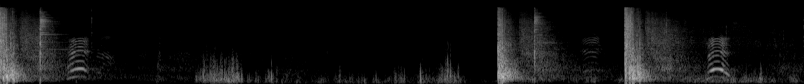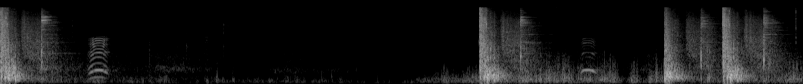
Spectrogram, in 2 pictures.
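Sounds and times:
rifle shots: 0.0 - 0.7, 5.0 - 7.1, 8.0 - 8.8, 12.8 - 13.6, 14.7 - 16.0.

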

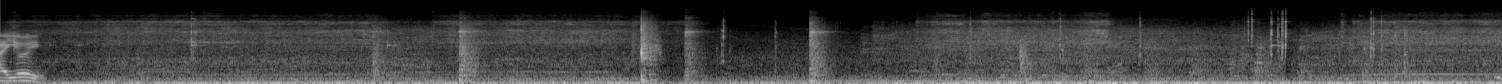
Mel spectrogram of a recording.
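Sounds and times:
wrench clinking on metal bolts: 12.4 - 13.0.

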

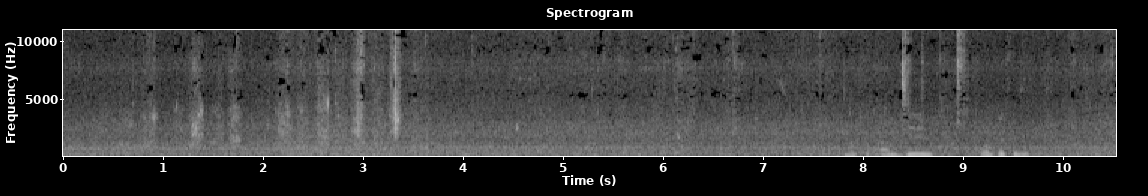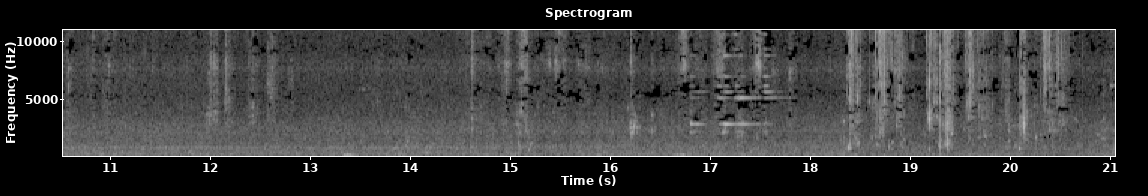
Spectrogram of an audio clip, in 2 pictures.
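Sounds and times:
river water lapping and trickling: 0.0 - 21.0
small splashes and drips: 4.4 - 7.7, 11.9 - 12.8, 13.5 - 21.0.

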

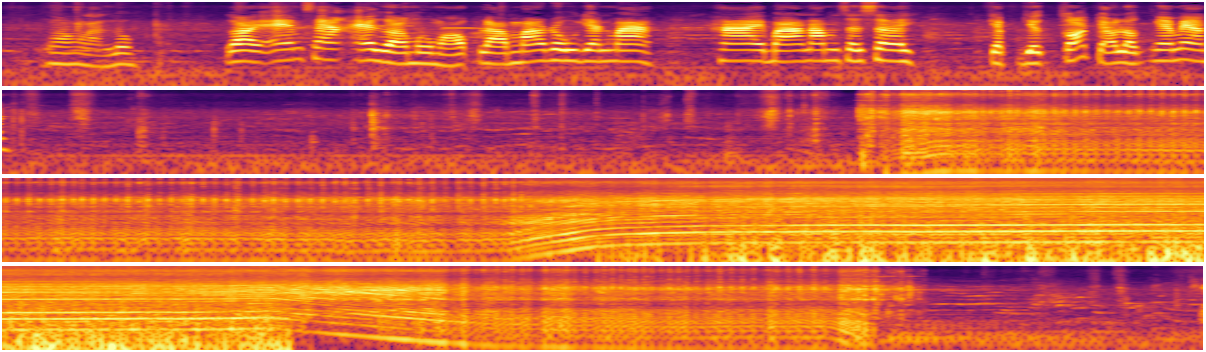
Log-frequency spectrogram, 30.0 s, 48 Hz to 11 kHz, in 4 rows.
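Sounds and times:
brush-cutter engine revving: 12.5 - 28.4.

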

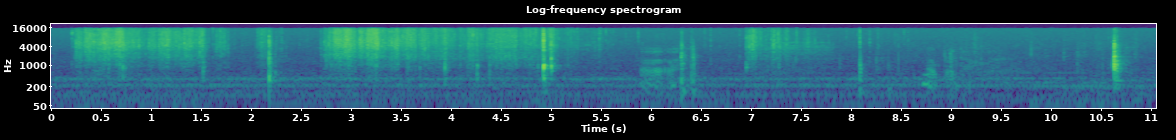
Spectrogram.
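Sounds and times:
plastic bag rustling: 0.2 - 5.6, 6.9 - 7.8.

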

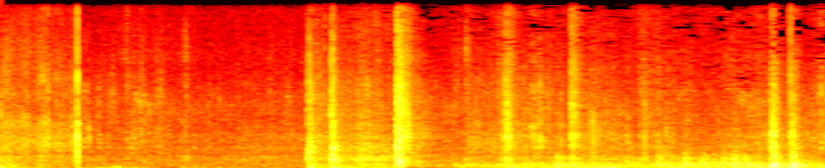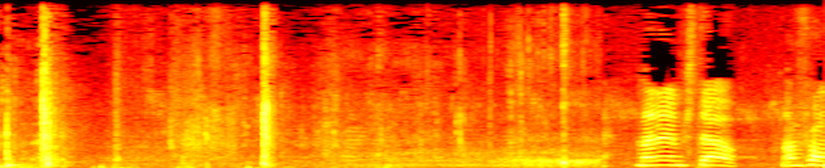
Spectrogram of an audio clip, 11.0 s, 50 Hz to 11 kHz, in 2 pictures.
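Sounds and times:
skateboard wheels rumbling on concrete: 2.0 - 9.6.

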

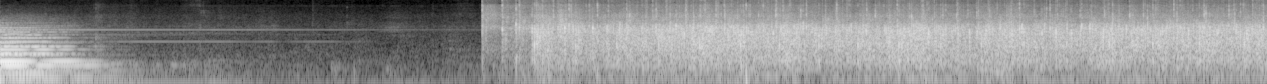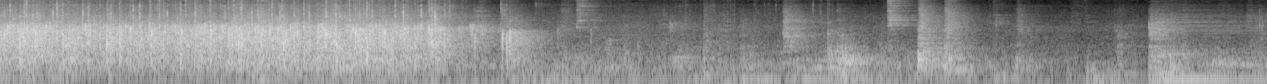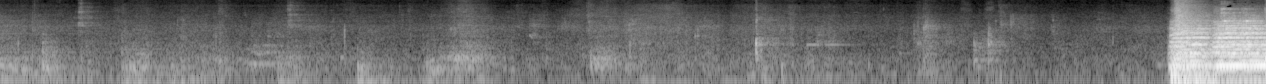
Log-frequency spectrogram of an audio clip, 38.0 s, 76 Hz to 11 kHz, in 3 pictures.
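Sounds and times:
audience applause: 4.8 - 18.1.

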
